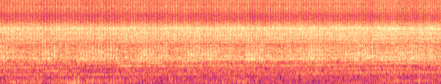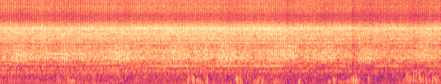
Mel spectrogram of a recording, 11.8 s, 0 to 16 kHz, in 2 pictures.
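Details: Chery Jaggi (QQ6) petrol engine at idle: steady idle with an irregular low knocking running through it; engine knock present, source unidentified by owner.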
